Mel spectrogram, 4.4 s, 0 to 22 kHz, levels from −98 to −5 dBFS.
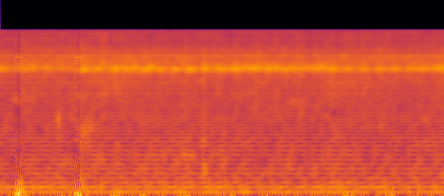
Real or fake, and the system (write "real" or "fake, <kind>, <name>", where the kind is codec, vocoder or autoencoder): fake, vocoder, Vocos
